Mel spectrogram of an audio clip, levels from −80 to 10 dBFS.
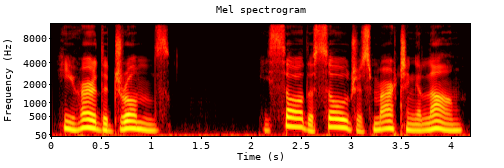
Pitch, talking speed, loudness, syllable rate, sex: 165 Hz, 145 wpm, -16 LUFS, 4.0 syllables/s, male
